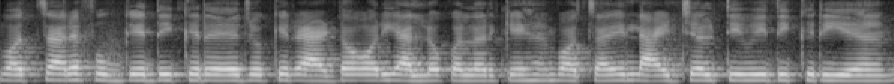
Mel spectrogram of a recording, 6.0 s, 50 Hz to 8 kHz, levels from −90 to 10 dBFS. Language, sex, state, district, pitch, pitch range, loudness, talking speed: Hindi, female, Uttar Pradesh, Jalaun, 200 Hz, 195-205 Hz, -13 LUFS, 210 wpm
